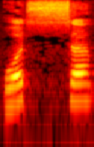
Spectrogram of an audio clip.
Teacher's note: आपके होंठ गोल होने चाहिए, राउंड होने चाहिए, और ये सीन मुशद्दा है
